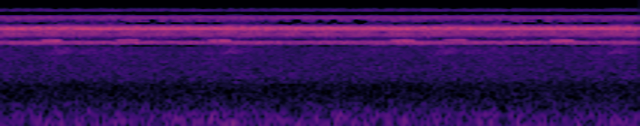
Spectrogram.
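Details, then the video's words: Night insects, crickets, keep up a constant shrill ringing across several high pitches, unbroken throughout, with a quiet low rumble underneath. "Night ambience, Cricket Conversations"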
